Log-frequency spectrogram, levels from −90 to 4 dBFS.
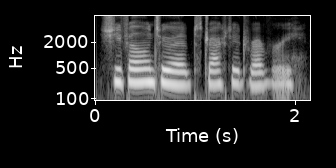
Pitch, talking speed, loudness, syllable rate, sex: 225 Hz, 140 wpm, -15 LUFS, 4.9 syllables/s, female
